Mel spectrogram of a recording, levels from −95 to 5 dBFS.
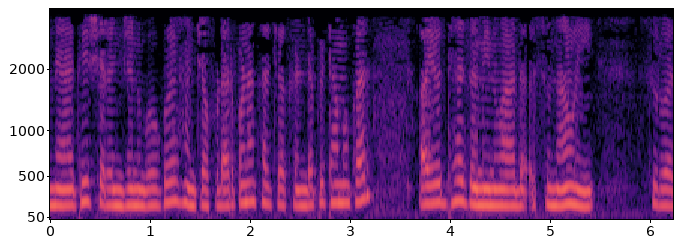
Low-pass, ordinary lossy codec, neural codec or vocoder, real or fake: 3.6 kHz; MP3, 24 kbps; none; real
